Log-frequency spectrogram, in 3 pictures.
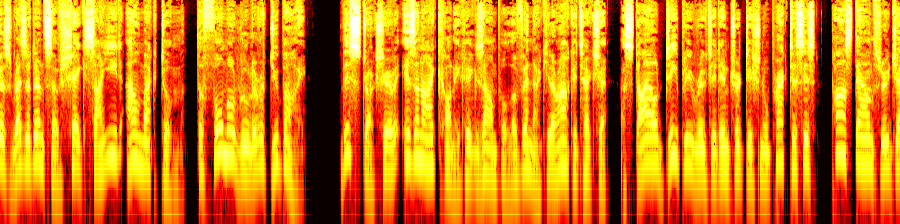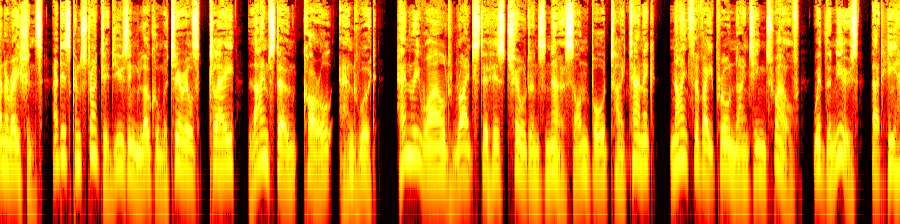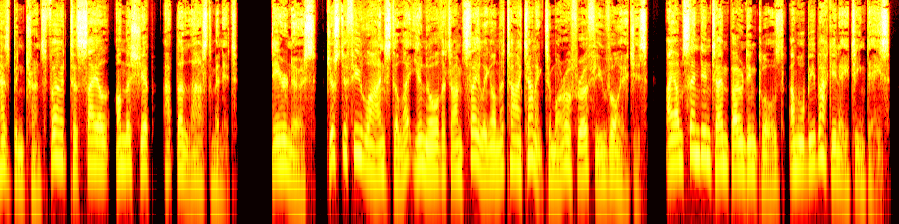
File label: english british audio guides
